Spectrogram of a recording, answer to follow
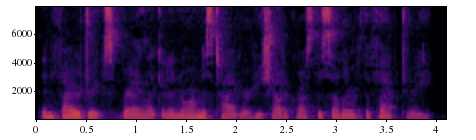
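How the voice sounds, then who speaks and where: Soft-spoken woman reading, creaky voice. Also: medium pitch, flat delivery, fast. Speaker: audiobook-style reader. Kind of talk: soft-spoken ASMR bedtime story reading.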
